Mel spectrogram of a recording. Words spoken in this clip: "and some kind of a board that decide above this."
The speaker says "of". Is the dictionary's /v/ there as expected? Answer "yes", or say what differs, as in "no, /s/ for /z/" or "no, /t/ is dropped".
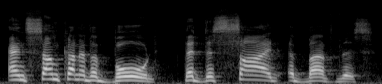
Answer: yes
